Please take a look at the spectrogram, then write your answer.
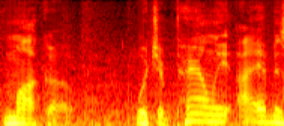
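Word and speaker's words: Mako: on the sector one Macha reactor yes it's pronounced maca which apparently I have been saying incorrectly for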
